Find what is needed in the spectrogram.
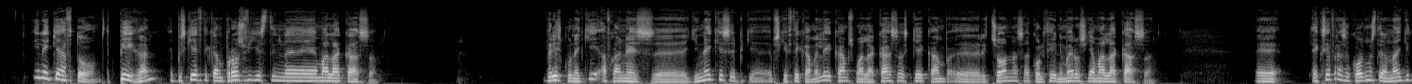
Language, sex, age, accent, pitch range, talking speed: Greek, male, 30-49, native, 125-170 Hz, 120 wpm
